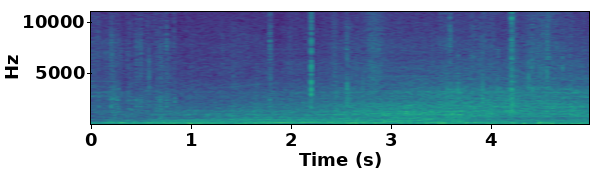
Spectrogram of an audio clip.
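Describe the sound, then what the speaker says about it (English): A BMW 650ci convertible's V8 engine accelerating hard in sport mode, a steady loud rumble with engine tones climbing in pitch toward the end, with no talking. "if you punch it, you'll get a nice V8 sound"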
